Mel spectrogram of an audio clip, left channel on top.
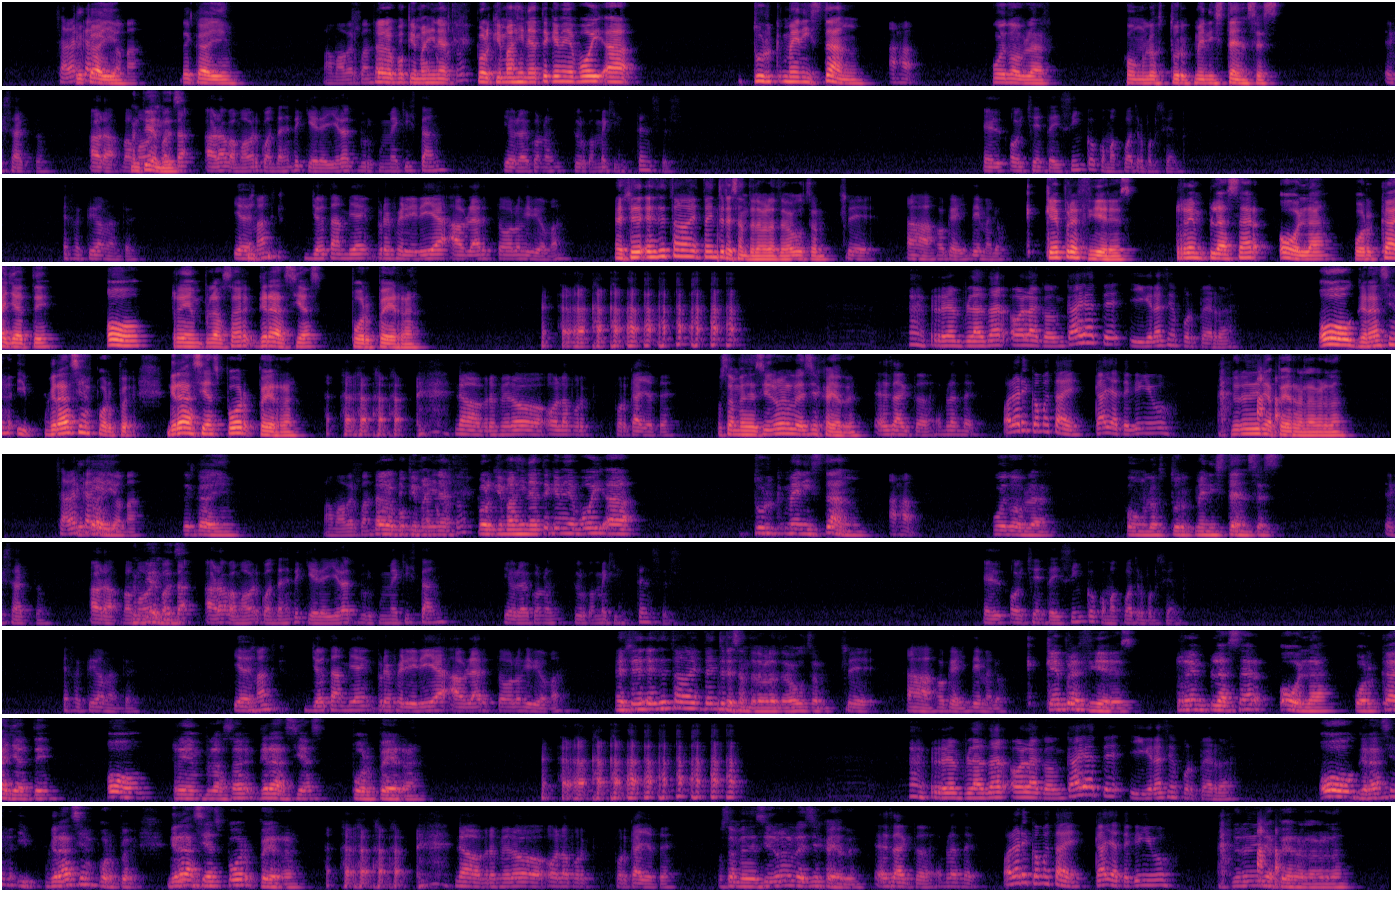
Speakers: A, on the left; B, on the left.
A: Saber
B: De
A: cada
B: calle,
A: idioma.
B: de calle.
A: Vamos a ver cuánta
B: Claro,
A: gente
B: porque
A: piensa
B: imagina,
A: como tú.
B: porque imagínate que me voy a Turkmenistán,
A: Ajá,
B: puedo hablar con los turkmenistenses,
A: exacto. Ahora vamos
B: ¿entiendes?
A: a ver cuánta, ahora vamos a ver cuánta gente quiere ir a Turkmenistán y hablar con los turcomequistenses. El ochenta y cinco coma cuatro por ciento Efectivamente. Y además,
B: <laughs>
A: yo también preferiría hablar todos los idiomas.
B: Este, este está, está interesante, la verdad, te va a gustar.
A: Sí. Ajá, ok, dímelo.
B: ¿Qué prefieres? ¿Reemplazar hola por cállate o reemplazar gracias por perra?
A: <laughs> Reemplazar hola con cállate y gracias por perra.
B: O gracias y gracias por per- gracias por perra.
A: <laughs> No, prefiero hola por, por cállate.
B: O sea, en vez de decir hola le dices cállate.
A: Exacto, en plan de. Hola Ari, ¿cómo estáis? Cállate, bien y vos.
B: Yo le diría
A: <laughs>
B: perra, la verdad.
